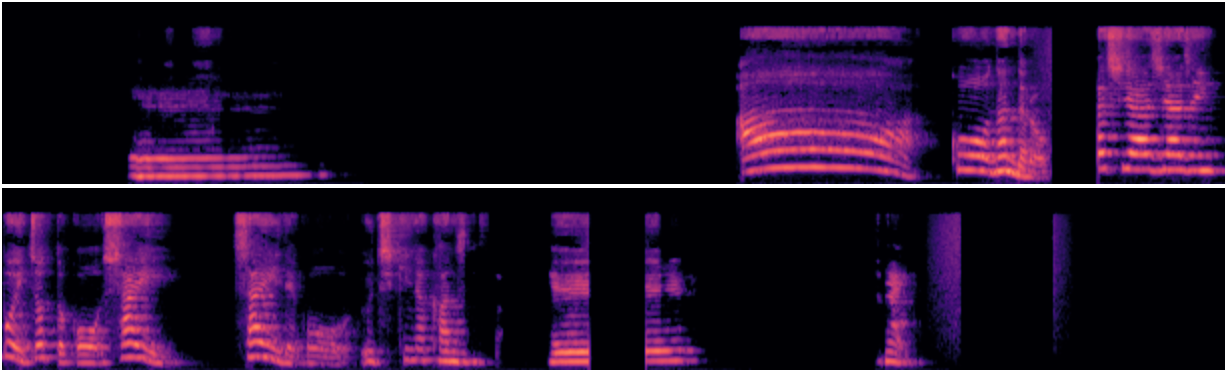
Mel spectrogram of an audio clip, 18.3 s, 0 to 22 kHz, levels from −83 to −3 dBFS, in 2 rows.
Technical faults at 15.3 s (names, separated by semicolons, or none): none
